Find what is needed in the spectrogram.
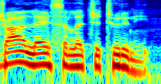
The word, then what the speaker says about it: Tra le sollecitudini: Tra le sollecitudini.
